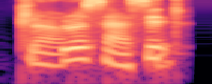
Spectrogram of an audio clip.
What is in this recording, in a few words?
"chlorous acid", Indian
